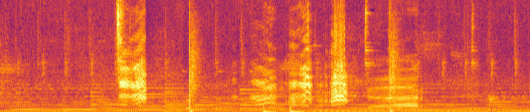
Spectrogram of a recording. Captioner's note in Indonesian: Suara Burung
